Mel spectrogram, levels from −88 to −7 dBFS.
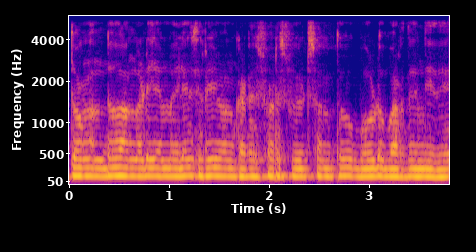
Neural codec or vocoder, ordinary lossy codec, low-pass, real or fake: codec, 16 kHz, 16 kbps, FunCodec, trained on Chinese and English, 50 frames a second; none; 5.4 kHz; fake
